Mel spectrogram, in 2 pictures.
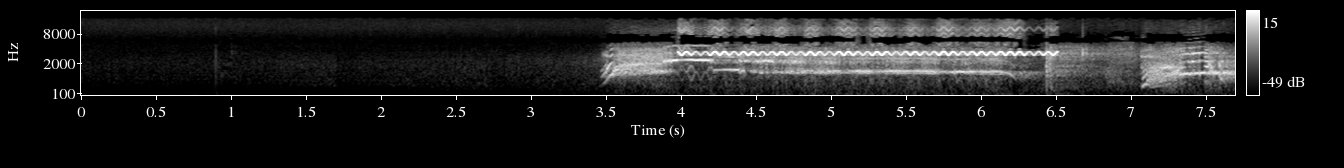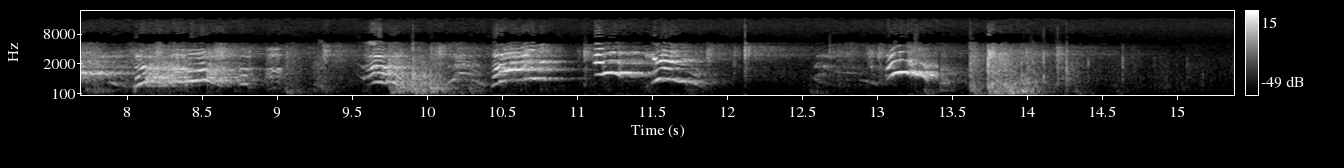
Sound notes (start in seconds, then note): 3.4 screaming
